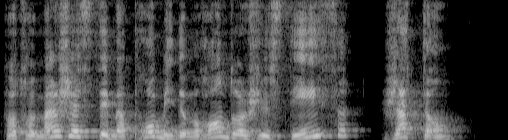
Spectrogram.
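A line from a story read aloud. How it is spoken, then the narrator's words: Firm tone. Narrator (French): dit François d'un ton ferme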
